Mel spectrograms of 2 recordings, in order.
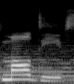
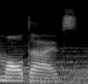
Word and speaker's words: Maldives: World waiting to be explored just remember to pronounce it right it's Maldives not Maldives we wouldn't want you to take a dive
